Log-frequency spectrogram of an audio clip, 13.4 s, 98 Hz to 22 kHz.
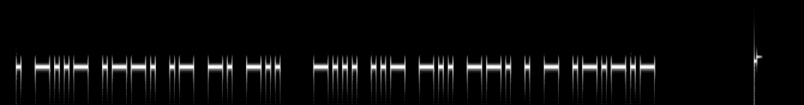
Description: Morse code, heard as a keyed tone, about 15 wpm, 700 Hz. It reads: EXPAND BUDGET.
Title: Pangram Challenge v2 - 15wpm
